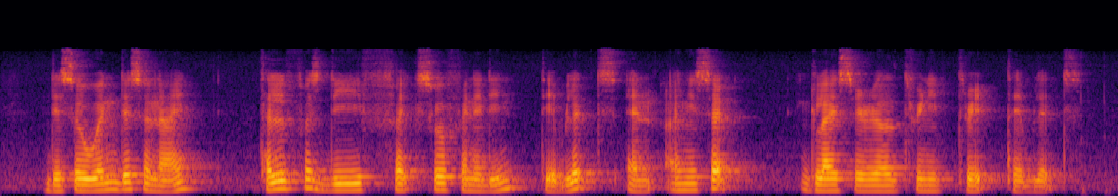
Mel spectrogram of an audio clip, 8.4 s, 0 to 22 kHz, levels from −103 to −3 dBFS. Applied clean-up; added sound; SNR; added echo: none; none; none; none.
